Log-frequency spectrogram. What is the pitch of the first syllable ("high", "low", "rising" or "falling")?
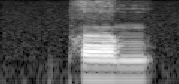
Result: low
